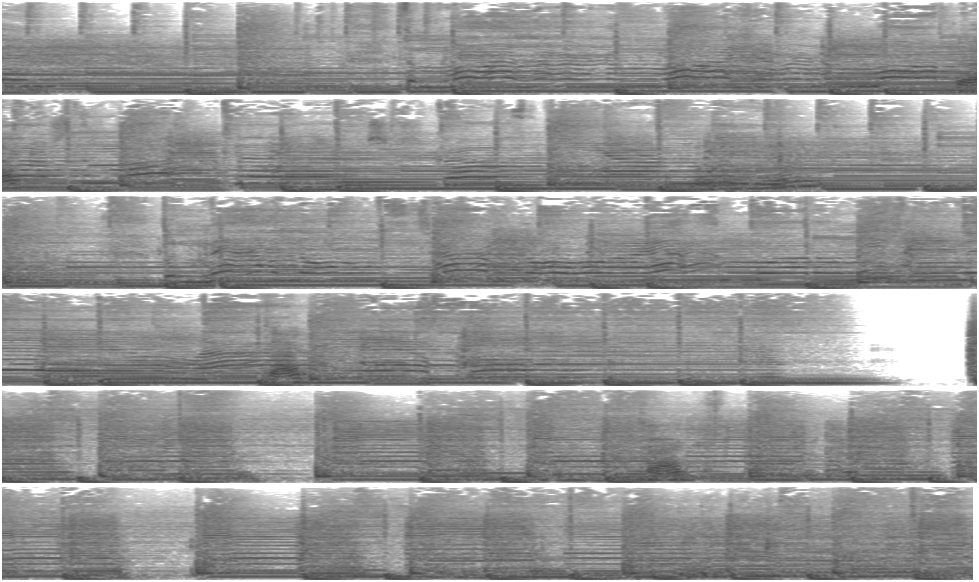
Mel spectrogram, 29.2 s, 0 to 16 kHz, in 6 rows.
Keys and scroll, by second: 2.8 s, 4.9 s, 28.4 s.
